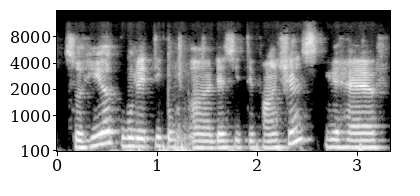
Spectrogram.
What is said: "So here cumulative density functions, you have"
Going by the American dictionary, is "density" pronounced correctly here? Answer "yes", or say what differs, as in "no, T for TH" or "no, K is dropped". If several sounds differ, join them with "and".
no, N is dropped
